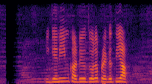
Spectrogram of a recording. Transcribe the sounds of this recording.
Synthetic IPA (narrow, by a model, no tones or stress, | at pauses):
iɡeniːmkaʈijut̪̬uʋələprɐɡət̪ijak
